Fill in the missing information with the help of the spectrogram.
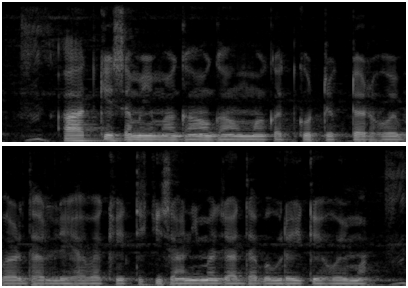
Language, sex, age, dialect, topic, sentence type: Chhattisgarhi, male, 18-24, Western/Budati/Khatahi, agriculture, statement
